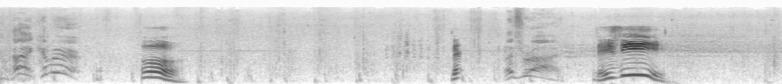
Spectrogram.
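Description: A dog whines and yelps nearby.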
